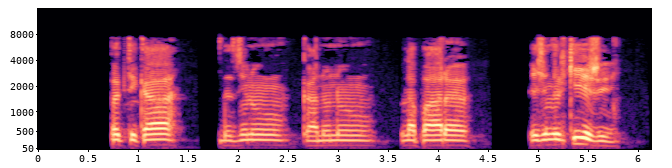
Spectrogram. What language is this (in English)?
Pashto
